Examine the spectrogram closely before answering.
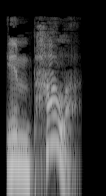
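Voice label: "impala", British English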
